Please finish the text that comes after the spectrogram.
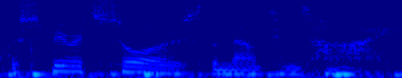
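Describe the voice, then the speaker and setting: A man's voice: fairly low pitch, very animated, slow, slight background noise. A man voicing a mysterious, formal shrine keeper in a video game who speaks in riddles. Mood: cryptic. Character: mysterious old shrine keeper, calm and cryptic. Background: game music.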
